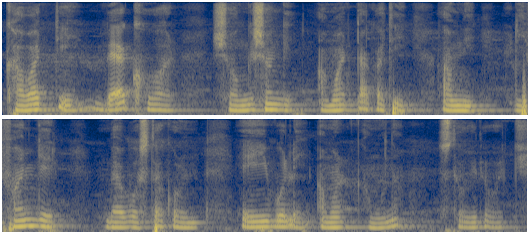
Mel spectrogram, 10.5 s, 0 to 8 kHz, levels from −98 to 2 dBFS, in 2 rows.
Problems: constant background noise, background conversations at intervals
